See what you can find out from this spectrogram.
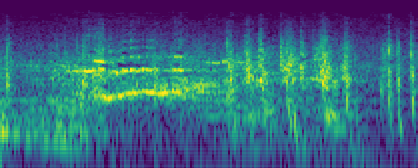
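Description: A big black car with its lights off rolls up with a rising engine hum and a whining squeal of brakes, followed by a series of short rattling scrapes as it comes to a stop.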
